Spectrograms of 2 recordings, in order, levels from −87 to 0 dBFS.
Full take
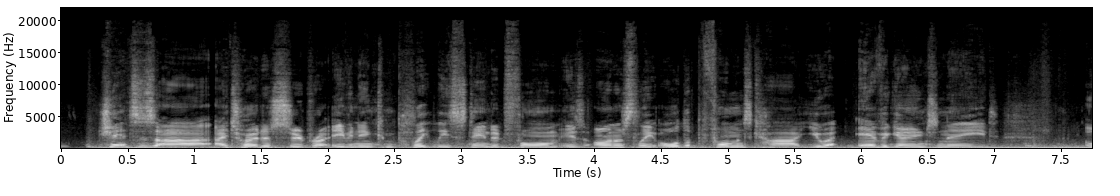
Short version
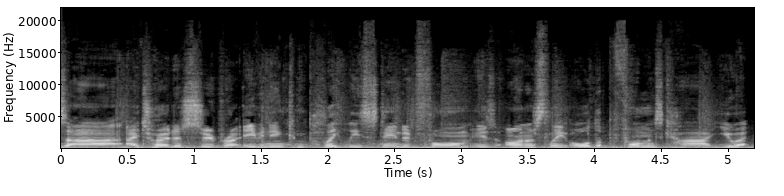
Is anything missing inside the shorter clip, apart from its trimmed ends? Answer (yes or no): no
